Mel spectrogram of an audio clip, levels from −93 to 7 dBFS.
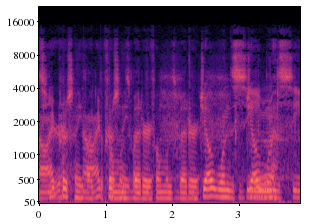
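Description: From start to finish, the audio carries a doubled audio track: a second, full-band copy trails the original by roughly 0.7 s at about the same level, so every event is heard twice. The repeat has no decay or room colouring, which sets it apart from a natural echo. The likely cause is the same signal being captured again through a slower path, or an edit holding two copies out of alignment.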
